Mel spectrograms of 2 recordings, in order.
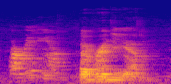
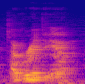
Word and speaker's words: iridium: is chemically and physically an otherwise unremarkable sample iridium metal. If I'm saying that correctly. No, that's not in the file. Pronunciation. Iridium. I was saying that incorrectly. Iridium.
